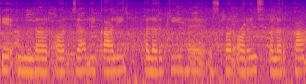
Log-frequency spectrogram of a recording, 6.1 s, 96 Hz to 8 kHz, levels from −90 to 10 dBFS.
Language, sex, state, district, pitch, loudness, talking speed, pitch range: Hindi, female, Maharashtra, Mumbai Suburban, 190 Hz, -17 LUFS, 125 wpm, 185-195 Hz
